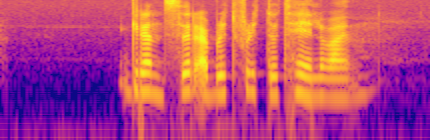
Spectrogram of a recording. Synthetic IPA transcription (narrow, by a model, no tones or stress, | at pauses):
ɡɾɛnsəɾæ̰ːb̪ɪt̪flʏt̪ːət̪heːləʋæɪən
